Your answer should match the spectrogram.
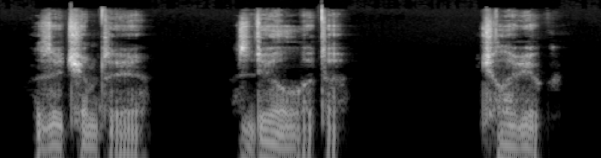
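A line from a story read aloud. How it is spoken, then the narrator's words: Quiet whisper. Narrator (Russian): Тихо прошептал он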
